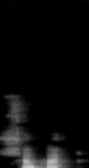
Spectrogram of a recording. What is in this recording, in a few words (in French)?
"shampooing", French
